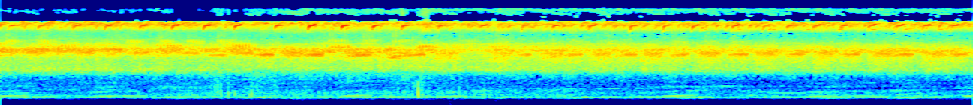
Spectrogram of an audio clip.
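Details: Frog and toad chorus during falling rain, heard as a thick continuous wall of croaking and rapid trilling with a fast, uneven pulse in the highest voices and a couple of brief knocks partway through.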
